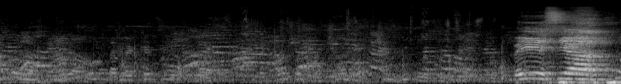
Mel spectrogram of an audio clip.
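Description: A crowd of people murmurs and chatters in the background.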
